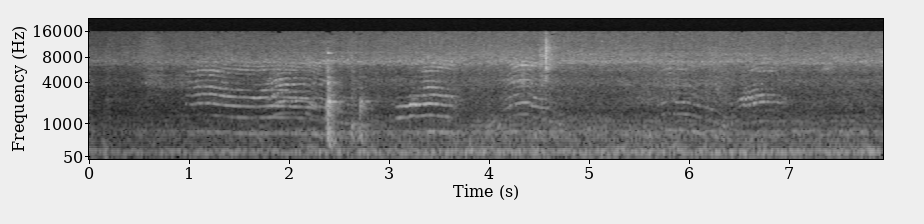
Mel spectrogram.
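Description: Several cats meow repeatedly nearby.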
